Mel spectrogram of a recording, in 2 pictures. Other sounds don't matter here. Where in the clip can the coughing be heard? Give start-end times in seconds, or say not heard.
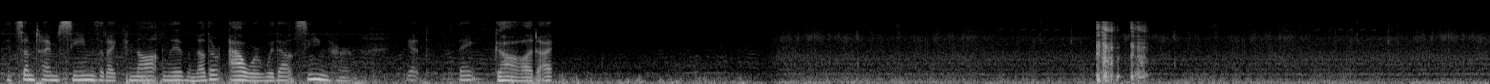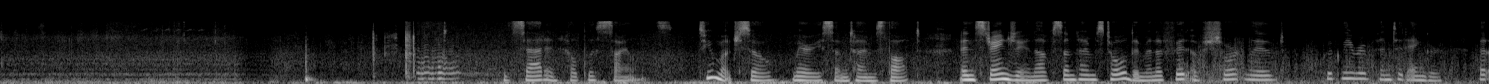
10.9-11.5.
